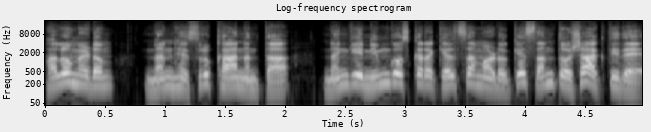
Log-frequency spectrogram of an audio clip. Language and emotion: Kannada, happy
